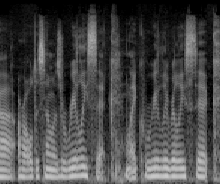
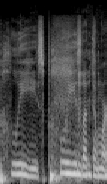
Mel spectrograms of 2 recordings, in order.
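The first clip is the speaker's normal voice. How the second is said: mock desperate, pleading, begging tone; 3 semitones higher than usual. Retelling praying outside a room one night: retelling own pleading prayer. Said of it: "Just pleading with the Lord".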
